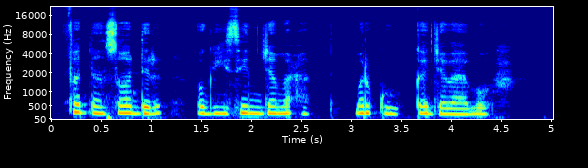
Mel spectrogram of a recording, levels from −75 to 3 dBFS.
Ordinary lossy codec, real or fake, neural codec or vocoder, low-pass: none; real; none; none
